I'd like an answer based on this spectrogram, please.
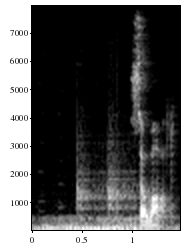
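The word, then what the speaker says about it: Savate: The E is silent, so Savat? Is the T silent too? No. Savat.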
